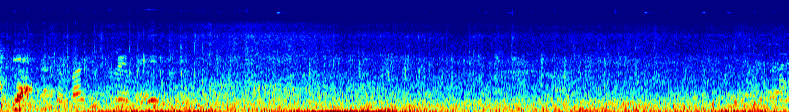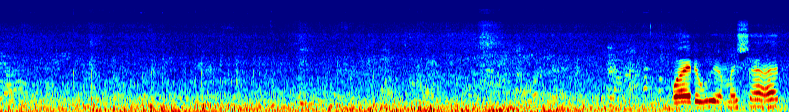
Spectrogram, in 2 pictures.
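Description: Suitcase wheels roll over a tiled floor.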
